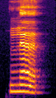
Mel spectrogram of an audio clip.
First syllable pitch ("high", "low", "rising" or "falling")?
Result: low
